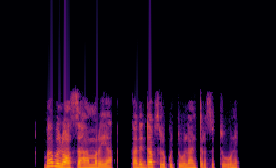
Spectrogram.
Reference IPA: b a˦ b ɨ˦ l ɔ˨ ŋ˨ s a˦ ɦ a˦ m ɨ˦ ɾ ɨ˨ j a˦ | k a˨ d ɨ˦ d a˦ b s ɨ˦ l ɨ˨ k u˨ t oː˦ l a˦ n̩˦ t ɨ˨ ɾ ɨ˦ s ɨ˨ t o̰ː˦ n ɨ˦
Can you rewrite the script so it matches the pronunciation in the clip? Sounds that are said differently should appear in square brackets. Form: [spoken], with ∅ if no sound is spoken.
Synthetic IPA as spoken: b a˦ b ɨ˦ l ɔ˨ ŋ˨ s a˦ ɦ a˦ m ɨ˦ ɾ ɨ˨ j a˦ | k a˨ d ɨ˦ d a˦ b s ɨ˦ l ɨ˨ k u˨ t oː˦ l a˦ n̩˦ t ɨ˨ ɾ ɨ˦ s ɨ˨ t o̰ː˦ n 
